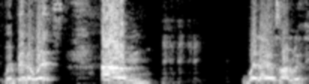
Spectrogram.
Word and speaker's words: Rabinowitz: Rabinowitz.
